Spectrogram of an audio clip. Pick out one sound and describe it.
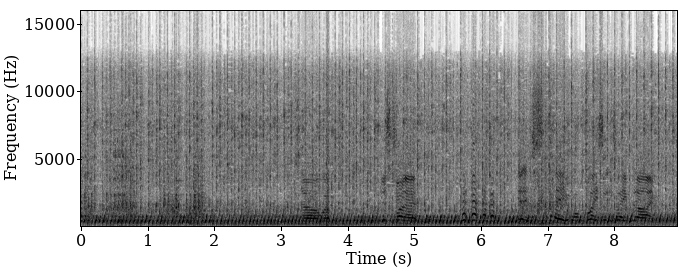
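A motorcycle engine runs loudly with a fast, rattling beat.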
